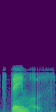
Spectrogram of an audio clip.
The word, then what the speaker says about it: Stamos: I mean, it's spelled just like John Stamos, so yeah. I assume that it's pronounced that way.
